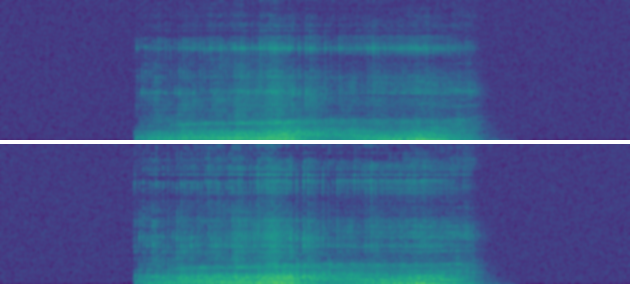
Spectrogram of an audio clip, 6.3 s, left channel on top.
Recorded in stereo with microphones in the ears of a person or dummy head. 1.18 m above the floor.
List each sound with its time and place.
1.3 s a zipper: 85° right, 3.5 m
